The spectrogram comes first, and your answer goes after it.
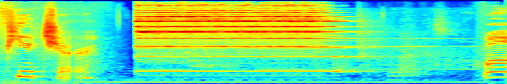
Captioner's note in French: Sonnerie de la cloche d’école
